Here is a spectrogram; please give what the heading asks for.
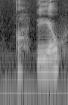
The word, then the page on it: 'ahdiyaw: hupa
